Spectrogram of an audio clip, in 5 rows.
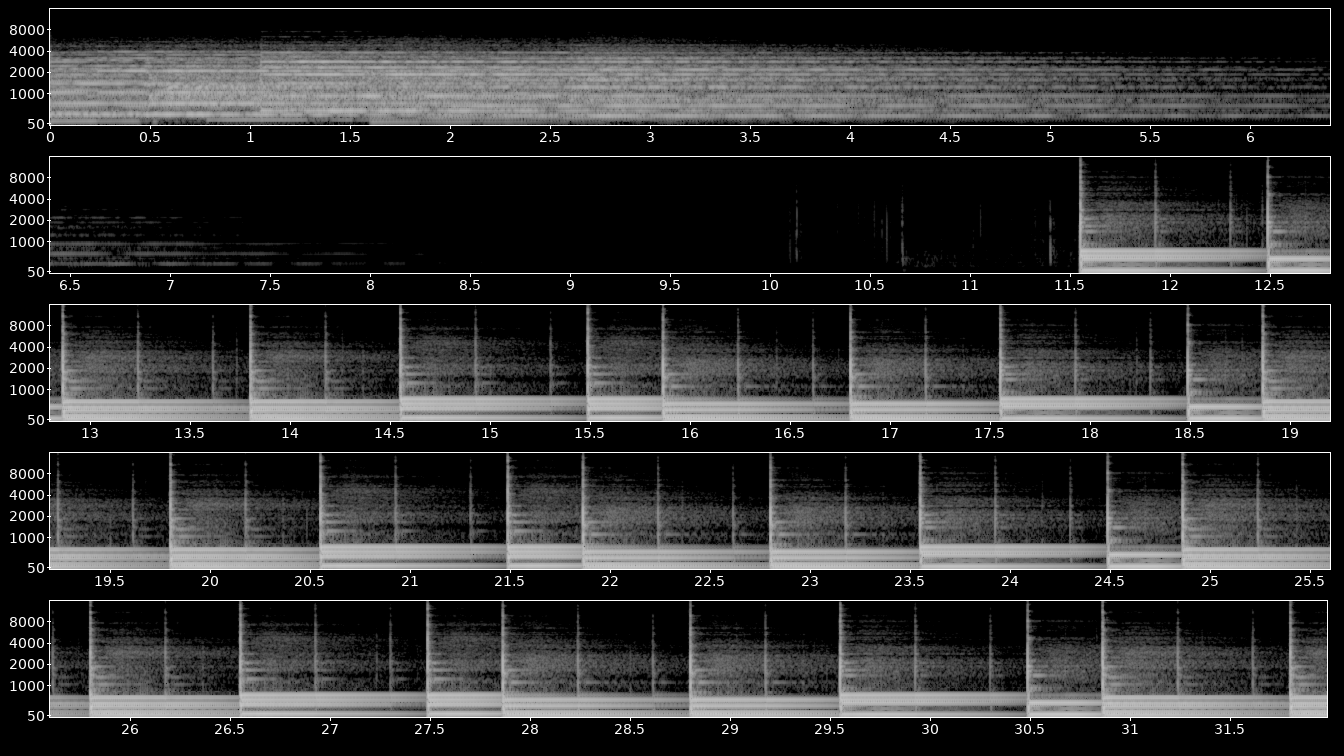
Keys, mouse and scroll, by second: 0.1 middle click, 0.4 g, 1.5 alt+s, 3.2 Tab, 3.3 click, 3.4 Tab, 3.7 z, 4.0 click, 4.4 ., 5.0 middle click, 5.3 s, 6.9 middle click, 7.1 scroll up 4, 7.3 a, 7.5 g, 8.5 click, 8.6-11.2 typing, 8.9 click, 12.7 middle click, 13.1 Tab, 13.3 z, 13.5-14.8 middle drag, 14.8 g, 15.7 click, 15.8 middle click, 15.9 g, 16.8 middle click, 17.7 Tab, 17.8 3, 17.9 click, 18.0-19.0 middle drag, 19.0 2, 19.1 middle click, 19.6 ctrl+click, 19.9 middle click, 20.2 z, 20.3 middle click, 20.8 alt+s, 21.7-23.3 middle drag, 24.9-26.3 drag, 26.3 ., 27.5 middle click, 28.3 z, 28.4-29.9 middle drag, 30.1-31.1 scroll down 7, 30.2 middle click, 31.1-31.9 drag.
